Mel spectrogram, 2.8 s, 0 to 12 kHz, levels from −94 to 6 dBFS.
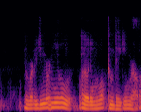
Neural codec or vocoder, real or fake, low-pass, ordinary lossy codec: codec, 16 kHz, 0.5 kbps, FreqCodec, larger model; fake; 7.2 kHz; none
